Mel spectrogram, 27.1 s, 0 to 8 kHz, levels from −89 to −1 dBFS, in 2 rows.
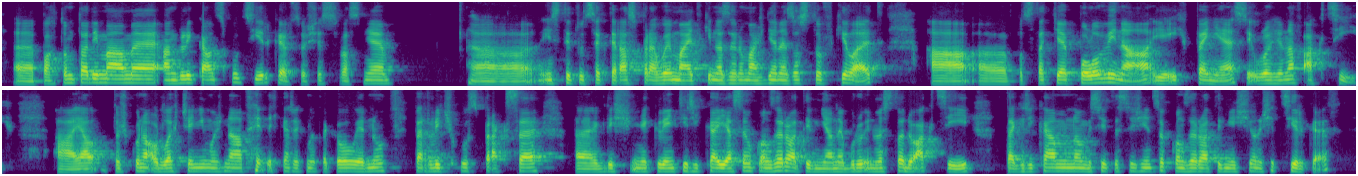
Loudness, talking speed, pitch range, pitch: -18 LUFS, 140 wpm, 110-125 Hz, 120 Hz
